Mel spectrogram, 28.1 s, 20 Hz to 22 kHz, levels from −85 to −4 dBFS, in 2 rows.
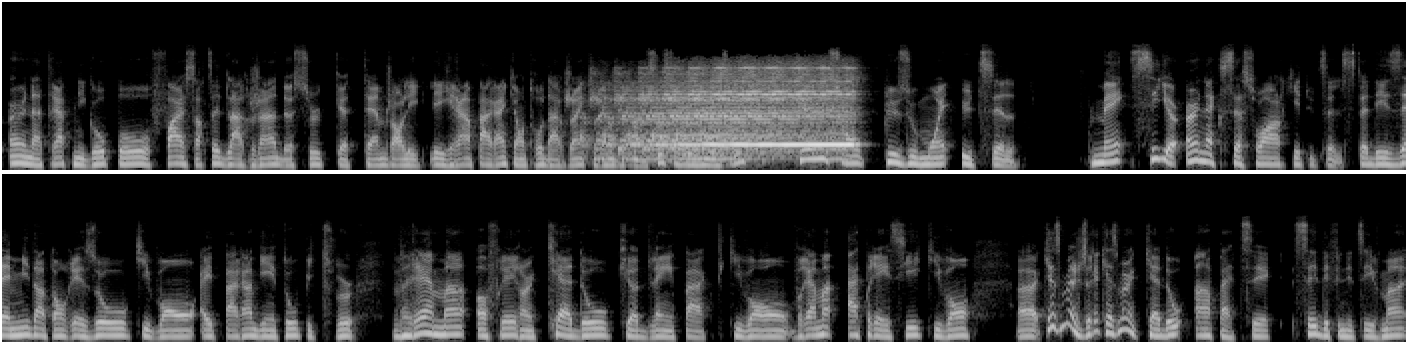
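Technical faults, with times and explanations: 5.78–8.86 s, feedback howl: a mic-to-speaker loop keeps gaining each trip, so a tone around 500 Hz swells, with the loop repeating roughly every 200 ms, peaking about 9 dB above the speech.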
